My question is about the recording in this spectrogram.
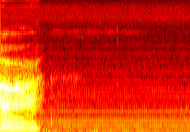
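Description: A man's voice breaks off about half a second in, leaving a steady electrical mains hum in the recording.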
